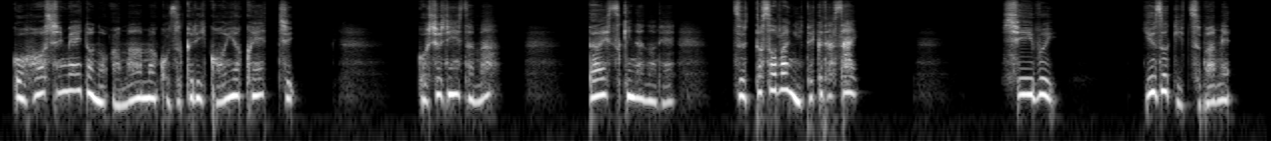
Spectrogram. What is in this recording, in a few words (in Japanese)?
タイトルコール, ASMR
